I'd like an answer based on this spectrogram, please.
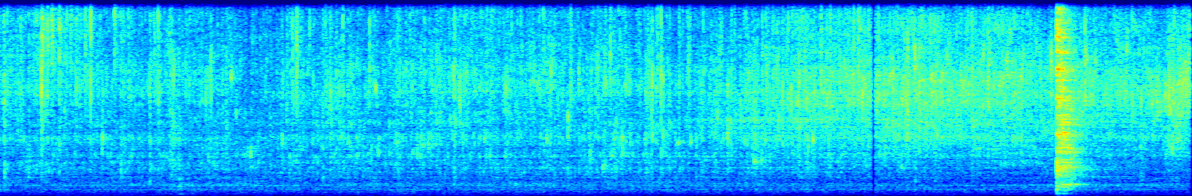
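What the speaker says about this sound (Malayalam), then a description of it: "ഇതിലേക്ക് നമുക്ക് ചിക്കൻ സ്റ്റോക്ക് ചേർക്കാം." Chicken stock goes into a sizzling pan of chicken Manchurian gravy, giving a steady frying hiss with stirring, then a brief louder splash and surge near the end.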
